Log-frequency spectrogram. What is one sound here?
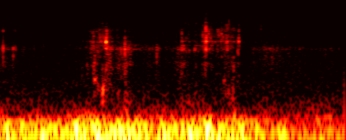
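Water splashes in shallows.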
